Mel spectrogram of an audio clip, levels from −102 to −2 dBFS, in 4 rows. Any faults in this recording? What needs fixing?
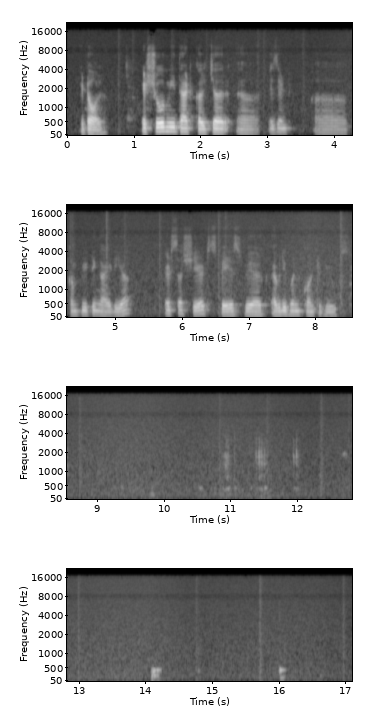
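From 2.01 to 5.31 s the automatic gain control is rising. The voice level drops by about 11 dB when the talker moves away from the microphone near 2.5 s, and the gain control slowly adds about 5 dB to compensate, so voice and room noise swell together over those three seconds. On a waveform the envelope ramps upward, and on a spectrogram the noise floor between syllables brightens with it. A steady talker-to-microphone distance, or a slower, capped gain control, would prevent this.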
